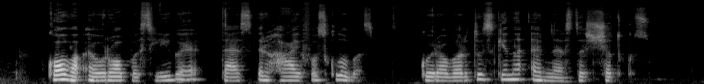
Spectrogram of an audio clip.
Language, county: Lithuanian, Vilnius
